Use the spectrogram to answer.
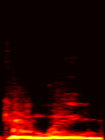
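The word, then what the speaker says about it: Ghislaine: So Gaelen Maxwell is how you pronounce her name.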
